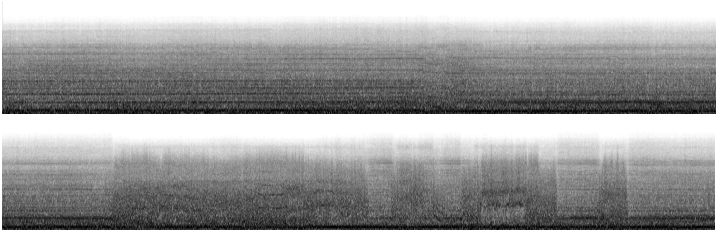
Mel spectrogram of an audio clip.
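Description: A tricycle's motorcycle engine running steadily under way, heard from on board. The engine note drops slightly about eight seconds in, and a rushing hiss comes and goes through the second half.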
